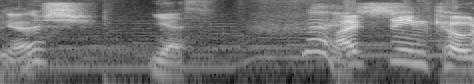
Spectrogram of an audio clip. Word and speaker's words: geas: Gesh.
